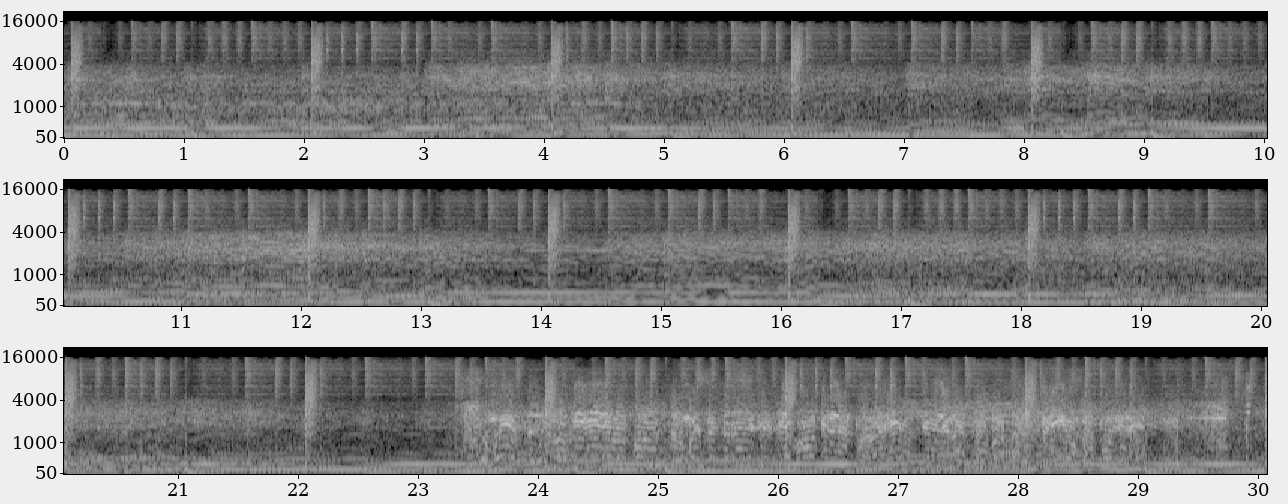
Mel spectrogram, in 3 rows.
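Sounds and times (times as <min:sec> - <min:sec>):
background music with low notes: 0:00.0 - 0:30.0
person speaking: 0:23.3 - 0:29.9.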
